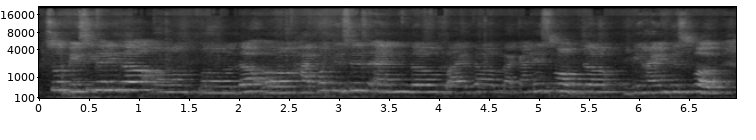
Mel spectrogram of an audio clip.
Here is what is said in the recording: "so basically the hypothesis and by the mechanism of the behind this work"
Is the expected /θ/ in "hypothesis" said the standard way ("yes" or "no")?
no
